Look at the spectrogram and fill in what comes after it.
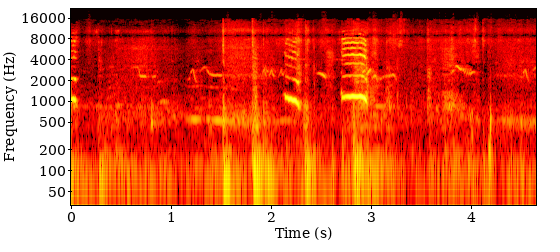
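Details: Three-and-a-half-week-old Beagle puppies, litter in chocolate, tricolor and bluetick born June 1, 2018, playing outside; two sharp high whining yelps with bending pitch stand out among faint squeaks, with thin chirps and soft rustling behind.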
